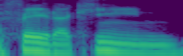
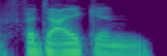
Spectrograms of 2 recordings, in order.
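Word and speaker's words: Fedaykin: interesting because he was one of the feden or fedin I think is how it actually supposed pronounced there's a lot of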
